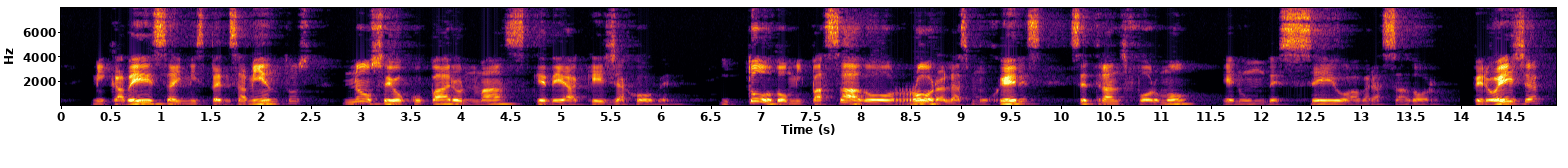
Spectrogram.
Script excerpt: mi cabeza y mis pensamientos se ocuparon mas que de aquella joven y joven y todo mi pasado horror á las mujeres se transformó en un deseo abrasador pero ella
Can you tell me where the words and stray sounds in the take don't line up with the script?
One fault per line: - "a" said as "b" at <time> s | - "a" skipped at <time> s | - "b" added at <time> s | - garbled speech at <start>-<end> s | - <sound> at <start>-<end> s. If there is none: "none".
- "no" added at 2.8 s
- "joven y" skipped at 6.7 s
